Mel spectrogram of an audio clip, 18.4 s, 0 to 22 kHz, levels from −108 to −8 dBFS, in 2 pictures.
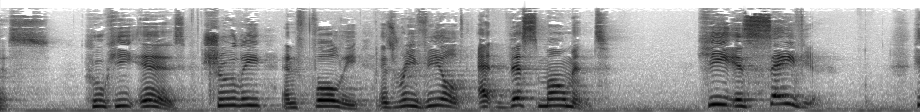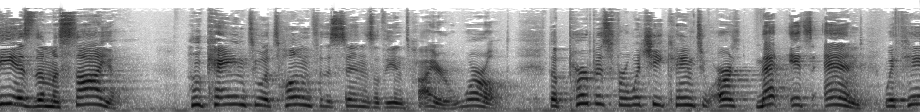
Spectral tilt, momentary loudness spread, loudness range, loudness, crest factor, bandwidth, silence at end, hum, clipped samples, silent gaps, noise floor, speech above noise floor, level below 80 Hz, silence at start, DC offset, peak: -3 dB/octave; 11 LU; 5 LU; -17 LUFS; 18 dB; 16.5 kHz; 0 s; none; under 0.1%; none; -44 dBFS; 27 dB; -44 dBFS; 0 s; under 0.1%; 0 dBFS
